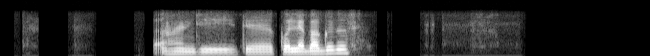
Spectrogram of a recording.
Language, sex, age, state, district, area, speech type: Dogri, female, 30-45, Jammu and Kashmir, Reasi, urban, conversation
